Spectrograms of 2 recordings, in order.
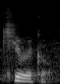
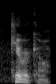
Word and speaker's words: Chirico: is that correct uh in the show it's pronounced kiriko kiriko that's uh here we go that's how I've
